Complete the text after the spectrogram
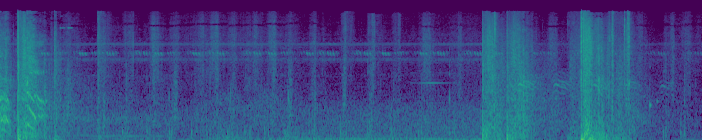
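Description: A shotgun fires loud blasts that echo.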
